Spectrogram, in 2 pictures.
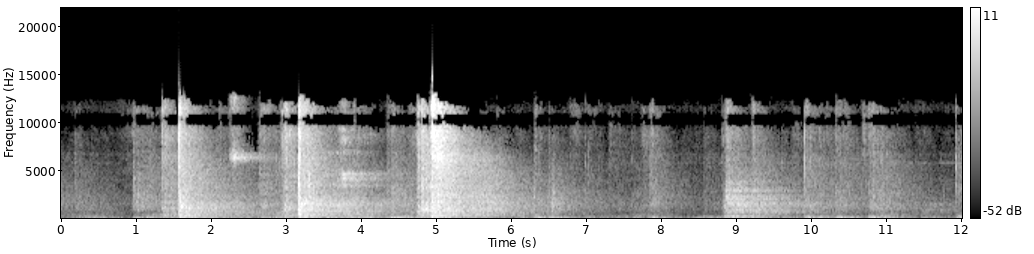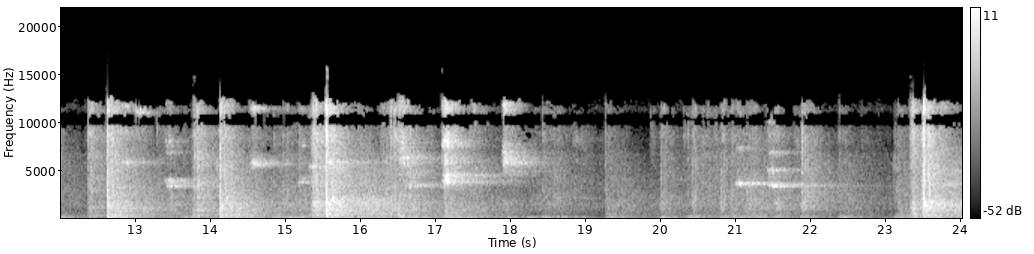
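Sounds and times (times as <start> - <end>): racquet hitting squash ball: 0.0 - 24.0
court shoes squeaking on floor: 0.2 - 5.2, 11.9 - 24.0
ball hitting wall with echo: 0.2 - 24.0.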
